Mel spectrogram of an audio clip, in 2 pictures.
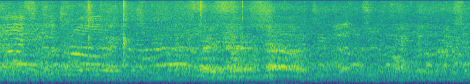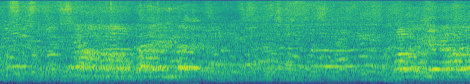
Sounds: Bellow, Speech

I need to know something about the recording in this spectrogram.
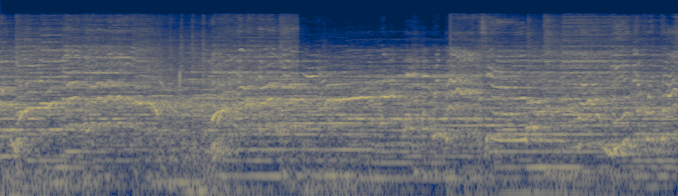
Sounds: Music, Female singing

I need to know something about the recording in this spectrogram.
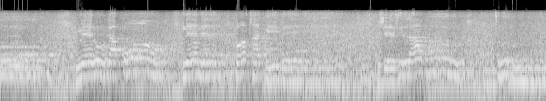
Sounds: Music

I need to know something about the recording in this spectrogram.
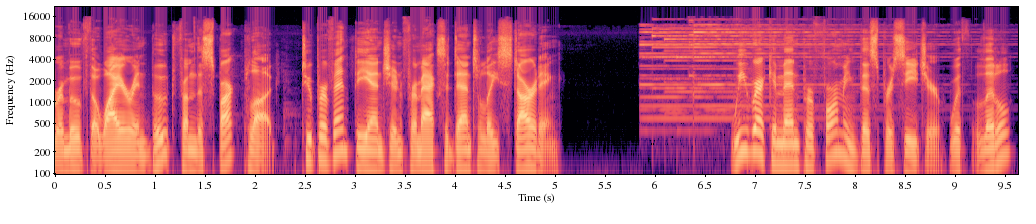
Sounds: Speech

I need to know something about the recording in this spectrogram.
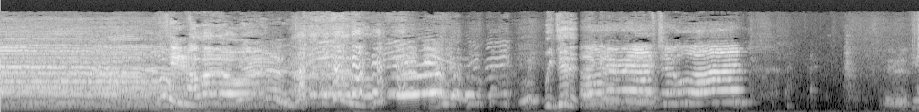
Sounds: Speech

